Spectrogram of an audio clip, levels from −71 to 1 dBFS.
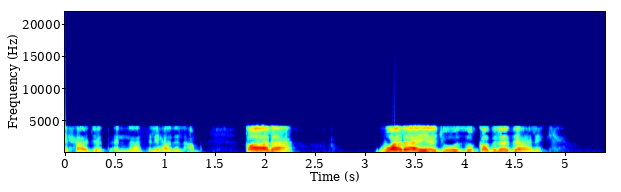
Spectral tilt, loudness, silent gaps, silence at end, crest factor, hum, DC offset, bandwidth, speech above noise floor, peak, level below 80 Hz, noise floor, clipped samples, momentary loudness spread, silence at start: -8 dB/octave; -16 LUFS; none; 0.65 s; 18 dB; none; under 0.1%; 4.4 kHz; 44 dB; 0 dBFS; -64 dBFS; -61 dBFS; under 0.1%; 20 LU; 0 s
